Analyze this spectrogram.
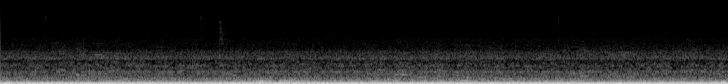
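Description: Steady low rumble of a moving passenger train heard from inside the coach: wheels running on the rails, with a few faint ticks.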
